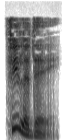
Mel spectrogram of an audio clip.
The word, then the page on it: felidae: British English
